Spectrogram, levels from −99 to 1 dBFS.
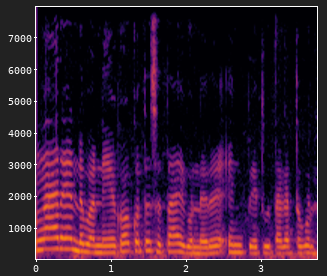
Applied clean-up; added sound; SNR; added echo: none; none; none; none.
